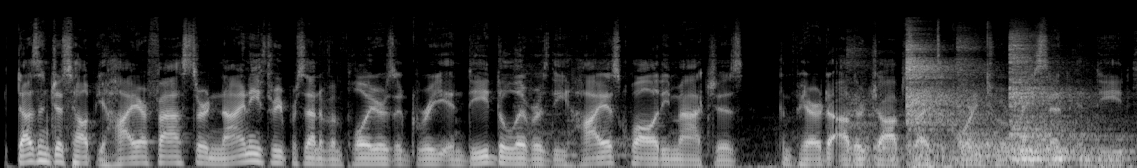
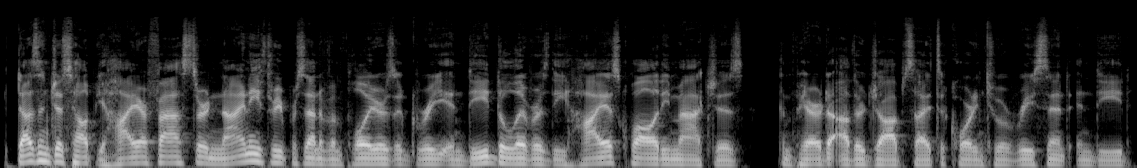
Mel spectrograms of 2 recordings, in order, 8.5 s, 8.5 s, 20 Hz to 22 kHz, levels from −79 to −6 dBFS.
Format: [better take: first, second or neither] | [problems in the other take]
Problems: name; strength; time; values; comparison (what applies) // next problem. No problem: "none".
second | footsteps; loud; from 4.5 s on; peak 4 dB above the speech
